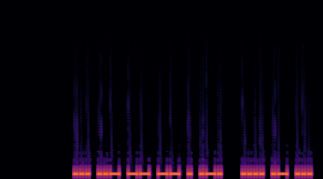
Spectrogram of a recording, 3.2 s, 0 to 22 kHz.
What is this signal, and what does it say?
Morse code, heard as a keyed tone, about 40 wpm, 700 Hz. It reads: SUMMER HAS
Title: Sentences from Top 1100 Words 40wpm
